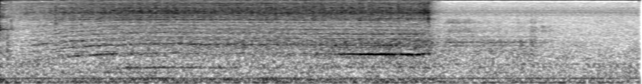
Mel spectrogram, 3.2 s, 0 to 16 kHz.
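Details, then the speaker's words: Luxman KX100 cassette deck, motorized door motor after repair: steady whir about two seconds, brass cam switch stops and locks it, small kick on power release; panel drive working properly. "and then the switch signals it to stop turning and it locks it there until you release the power and then when you release the power it kicks it just a little bit more just to go past that"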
